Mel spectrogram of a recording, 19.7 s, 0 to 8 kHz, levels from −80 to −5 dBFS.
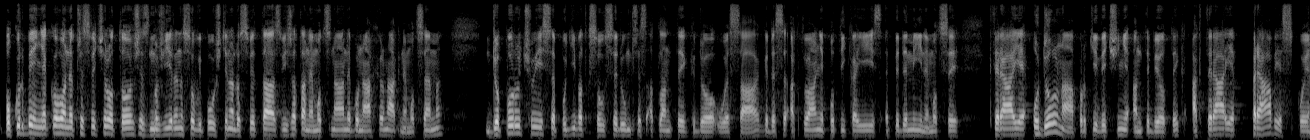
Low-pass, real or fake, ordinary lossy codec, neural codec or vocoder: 7.2 kHz; fake; none; vocoder, 44.1 kHz, 128 mel bands every 256 samples, BigVGAN v2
